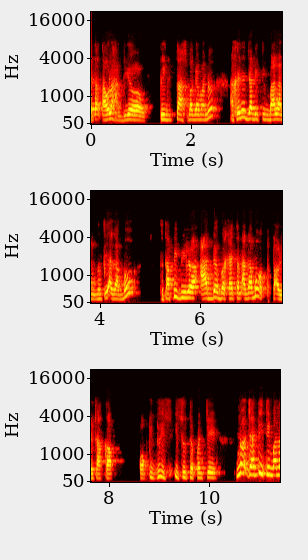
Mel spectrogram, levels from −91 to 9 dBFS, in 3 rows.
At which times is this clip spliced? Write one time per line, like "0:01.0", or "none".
none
